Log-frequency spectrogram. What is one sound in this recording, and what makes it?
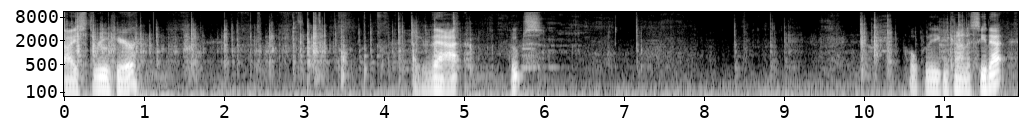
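A plastic spring clamp clicks and taps on a balsa wood frame.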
